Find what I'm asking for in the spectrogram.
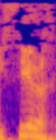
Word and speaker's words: Saoradh: SAORADH is the way it's pronounced, it's freedom.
